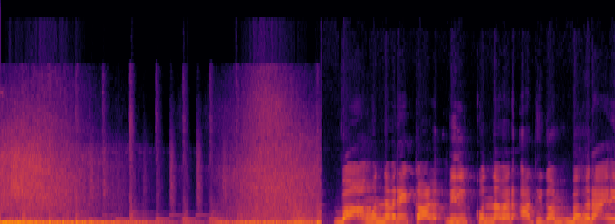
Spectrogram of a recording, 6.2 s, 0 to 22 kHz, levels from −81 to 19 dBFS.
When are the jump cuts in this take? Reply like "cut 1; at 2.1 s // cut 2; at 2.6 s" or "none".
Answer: cut 1; at 2.1 s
